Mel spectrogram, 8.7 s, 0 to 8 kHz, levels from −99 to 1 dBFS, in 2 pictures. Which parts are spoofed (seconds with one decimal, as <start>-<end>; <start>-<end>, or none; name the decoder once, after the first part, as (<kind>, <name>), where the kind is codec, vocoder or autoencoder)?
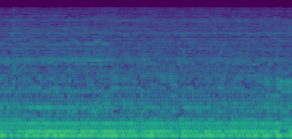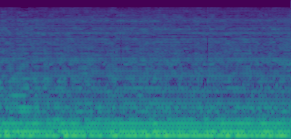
0.0-8.7 (vocoder, HiFi-GAN)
